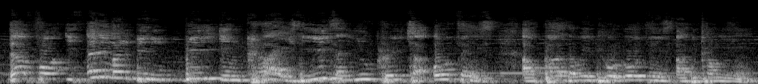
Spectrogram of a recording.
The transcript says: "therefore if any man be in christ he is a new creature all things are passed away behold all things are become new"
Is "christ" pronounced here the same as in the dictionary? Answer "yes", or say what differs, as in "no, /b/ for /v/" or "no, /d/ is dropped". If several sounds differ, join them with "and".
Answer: yes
